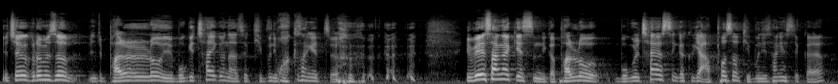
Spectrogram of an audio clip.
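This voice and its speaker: A man's voice: a little high, lively intonation, a little fast, bright, forceful tone. A male pastor in his thirties preaching a sermon, telling a family story with acted quotes.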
